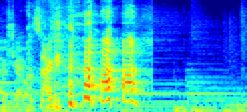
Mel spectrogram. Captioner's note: laughing; soft jazz music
